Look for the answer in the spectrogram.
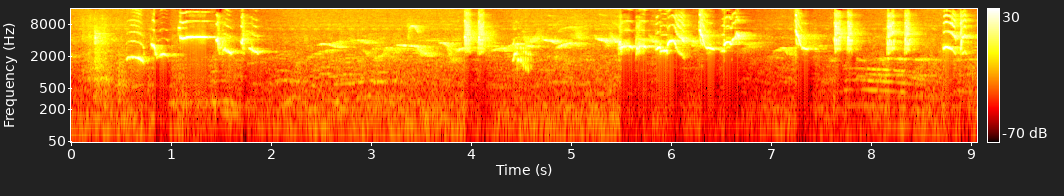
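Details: Oriental magpie-robin lure song meant to draw a kept kacer into replying and singing vigorously: rich, varied whistles, rising and falling slurs and quick chirping phrases with brief pauses.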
